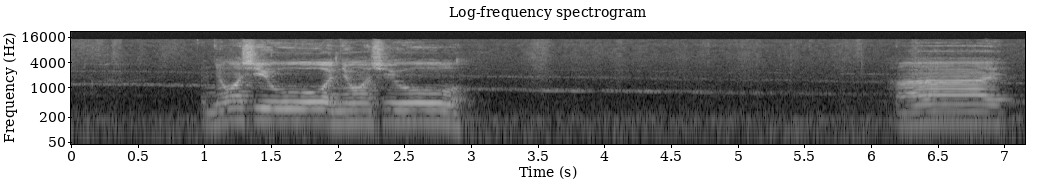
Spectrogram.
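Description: A young man sings a few drawn-out notes close to a microphone.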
